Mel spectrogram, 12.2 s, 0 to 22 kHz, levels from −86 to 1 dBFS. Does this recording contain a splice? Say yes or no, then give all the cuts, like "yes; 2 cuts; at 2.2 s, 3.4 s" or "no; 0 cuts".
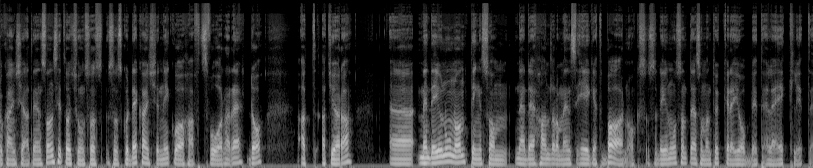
no; 0 cuts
